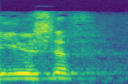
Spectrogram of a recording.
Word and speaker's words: Yusuf: my name is Yousef can you say Yousef you say Yousef you're very good I wish you teach my wife she keeps mispronouncing it she calls me useless HD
